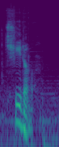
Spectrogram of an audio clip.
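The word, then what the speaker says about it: chital: A x i s deer and it is spelled ch h i t a l but it is pronounced cheetah.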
